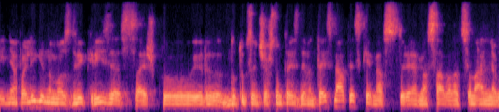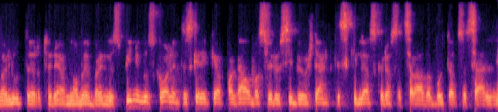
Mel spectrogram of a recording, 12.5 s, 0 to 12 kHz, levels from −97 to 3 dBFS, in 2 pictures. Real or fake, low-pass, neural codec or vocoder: real; 10.8 kHz; none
